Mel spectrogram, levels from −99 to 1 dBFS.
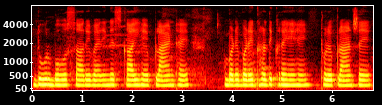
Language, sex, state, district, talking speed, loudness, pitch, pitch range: Hindi, female, Haryana, Rohtak, 150 wpm, -15 LUFS, 185 Hz, 180-185 Hz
